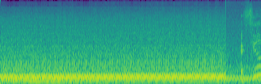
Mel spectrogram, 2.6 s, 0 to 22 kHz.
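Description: Supercharged engine of a 2008 Range Rover accelerating in the City Car Driving game, a loud steady droning hum held at an even pitch that cuts off abruptly near the end.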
